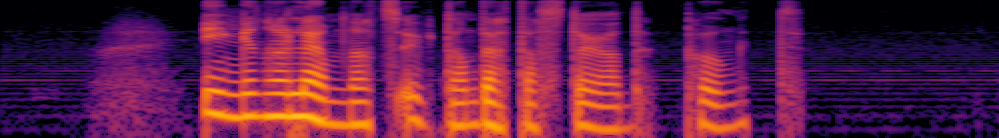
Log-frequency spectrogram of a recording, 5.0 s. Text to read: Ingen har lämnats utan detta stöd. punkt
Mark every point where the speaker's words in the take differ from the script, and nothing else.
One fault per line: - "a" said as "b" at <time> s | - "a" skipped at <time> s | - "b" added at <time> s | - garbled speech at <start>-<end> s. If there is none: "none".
none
